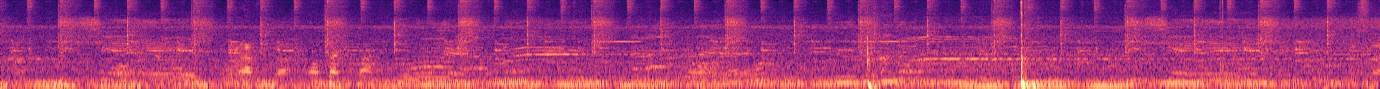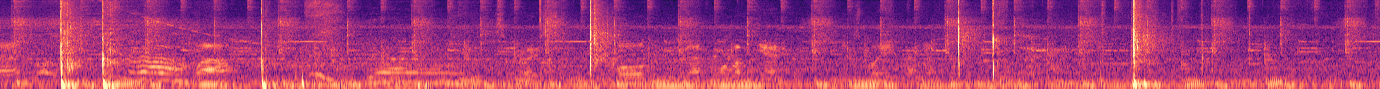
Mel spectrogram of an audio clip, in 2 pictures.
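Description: Volleyball being struck by players' hands and forearms during a beach volleyball rally: a string of sharp slaps, the loudest about a third of the way in and several more through the middle and near the end. Background music with a steady bass beat plays underneath, with some voices.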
